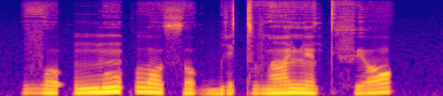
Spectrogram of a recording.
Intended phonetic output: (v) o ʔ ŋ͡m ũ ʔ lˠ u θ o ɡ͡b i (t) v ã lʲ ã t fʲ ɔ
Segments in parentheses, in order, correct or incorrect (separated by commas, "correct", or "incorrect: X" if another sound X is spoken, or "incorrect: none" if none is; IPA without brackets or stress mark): correct, correct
